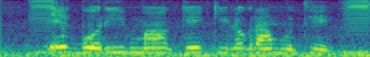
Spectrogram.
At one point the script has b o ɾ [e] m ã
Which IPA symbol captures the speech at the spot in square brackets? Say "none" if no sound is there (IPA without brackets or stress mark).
i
